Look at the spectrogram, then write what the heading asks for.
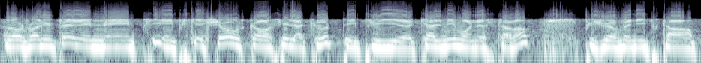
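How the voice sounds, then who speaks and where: A man's voice: fairly high pitch, fairly quick, fairly bright tone. Quebec man chatting over faintly noisy ham radio. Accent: Quebec French. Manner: hesitant, repeats words, rambling. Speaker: amateur radio operator. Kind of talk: casual radio contact chat. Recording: amateur radio recording, faint static.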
